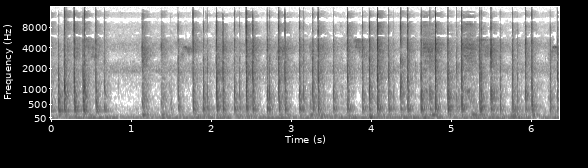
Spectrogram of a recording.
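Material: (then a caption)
Plastic. Fingertips and short nails tap and scratch the curved white plastic rim above a fan's grille, its hollow, rigid plastic shell. A rapid, uneven run of short, dry clicks and taps comes through, each dying away almost instantly, with bright edges over a low, hollow body.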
